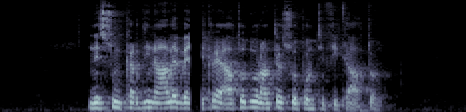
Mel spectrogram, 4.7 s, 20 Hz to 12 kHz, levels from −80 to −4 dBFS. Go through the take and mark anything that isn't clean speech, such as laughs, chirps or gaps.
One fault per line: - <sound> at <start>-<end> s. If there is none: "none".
- dropout at 1.9-2.0 s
